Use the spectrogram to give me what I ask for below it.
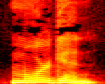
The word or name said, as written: Morgan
